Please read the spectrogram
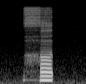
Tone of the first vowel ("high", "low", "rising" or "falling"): low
